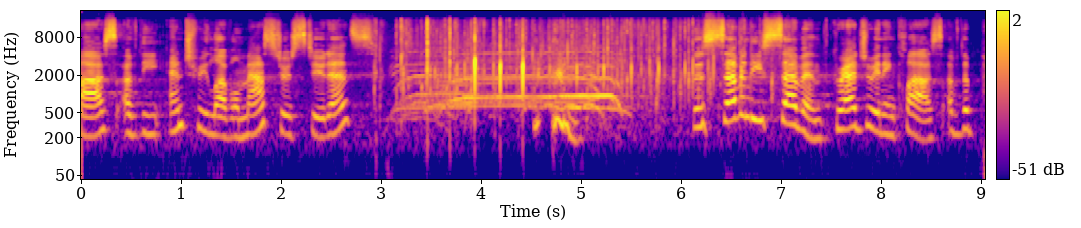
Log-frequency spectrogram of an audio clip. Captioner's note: applause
